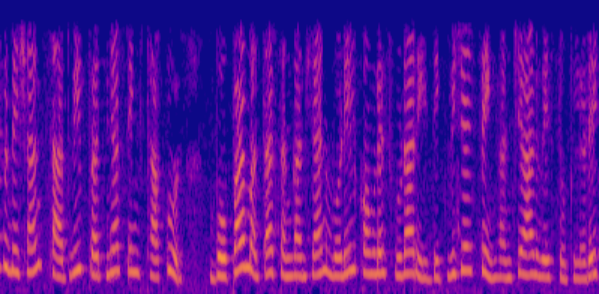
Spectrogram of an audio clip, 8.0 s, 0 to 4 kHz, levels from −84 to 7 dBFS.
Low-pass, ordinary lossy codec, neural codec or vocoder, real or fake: 3.6 kHz; none; vocoder, 44.1 kHz, 128 mel bands, Pupu-Vocoder; fake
